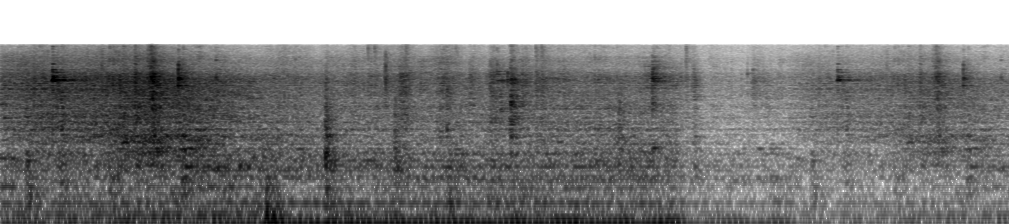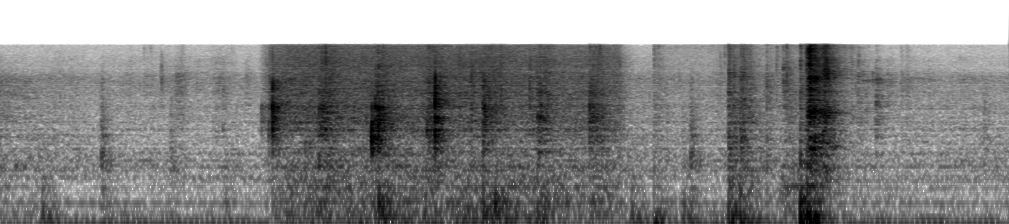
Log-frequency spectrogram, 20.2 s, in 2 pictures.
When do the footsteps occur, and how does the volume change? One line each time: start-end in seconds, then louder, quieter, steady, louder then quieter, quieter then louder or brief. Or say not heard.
12.7-18.8 quieter then louder.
